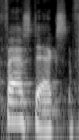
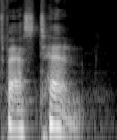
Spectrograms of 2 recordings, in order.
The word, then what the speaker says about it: Fast X: It's not Fast X. It's pronounced Fast 10, not Fast X.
